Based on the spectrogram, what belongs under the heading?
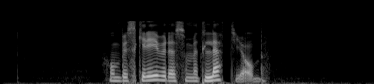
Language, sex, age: Swedish, female, 28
